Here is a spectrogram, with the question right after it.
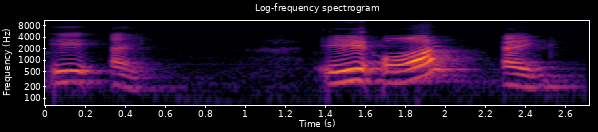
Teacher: हमारी जीवा का पिछला वाला भाग ऊपर हल्का सा टच हो रहा है, लेकिन जो ध्वनि निष्कासित हो रही है, ध्वनि निकल रही है, वो हमारे कंठ से निकल रही है। ठीक है, तो ये क्या हो गया हमारे कंठ तालु, दोनों ही इसके उच्चारण स्थान माने जाएंगे।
